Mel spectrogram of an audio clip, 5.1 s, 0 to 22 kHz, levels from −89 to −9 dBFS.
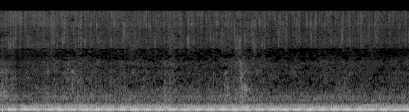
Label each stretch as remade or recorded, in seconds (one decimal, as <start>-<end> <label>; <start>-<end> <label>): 0.0-0.7 remade; 0.7-5.1 recorded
